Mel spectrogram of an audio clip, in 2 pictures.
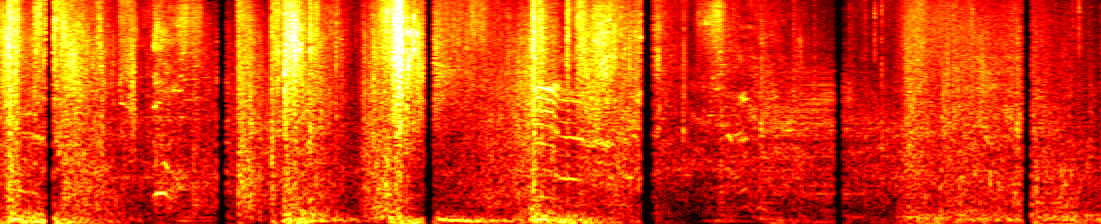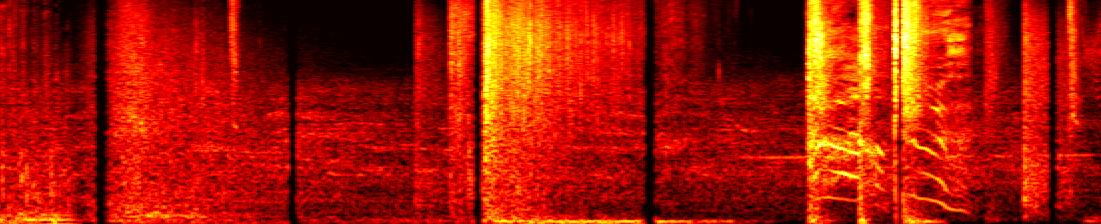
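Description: Heavy punches thud in a brawl.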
